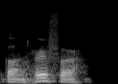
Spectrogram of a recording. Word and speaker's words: Bonhoeffer: Actually, it's Bonhoeffer because it's O-E, and that's umlaut it, so you say Bonhoeffer.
